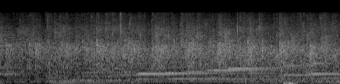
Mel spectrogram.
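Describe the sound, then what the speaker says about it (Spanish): A church congregation claps steadily throughout, a dense, even wash of applause filling the room with faint sustained musical tones underneath. "Dale un aplauso a Dios."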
